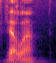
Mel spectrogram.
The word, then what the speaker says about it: Villa: It's Villa. Aston Villa. Say it the British way.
